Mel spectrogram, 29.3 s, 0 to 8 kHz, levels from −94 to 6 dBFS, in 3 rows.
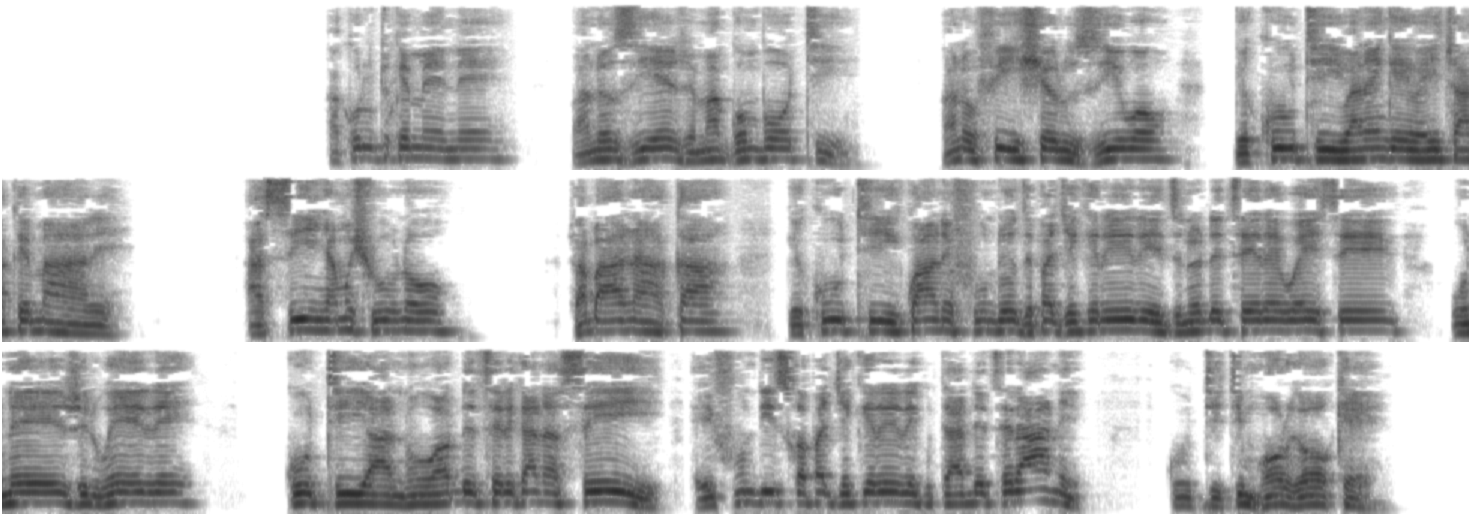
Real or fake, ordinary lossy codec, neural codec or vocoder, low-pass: real; MP3, 32 kbps; none; 7.2 kHz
